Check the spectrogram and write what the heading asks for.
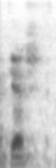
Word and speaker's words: Gish: Stuff like I think it's pronounced Gish. I want to say Gish. – Oh, sure, yeah, Gish.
